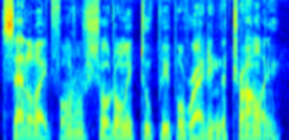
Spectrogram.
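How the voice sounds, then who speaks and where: A man's voice: fairly low pitch, brisk, a little mellow, no room sound. A man hosting a radio show, wisecracking through a string of one-liners and laughing at his own jokes. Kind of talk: joking radio banter.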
